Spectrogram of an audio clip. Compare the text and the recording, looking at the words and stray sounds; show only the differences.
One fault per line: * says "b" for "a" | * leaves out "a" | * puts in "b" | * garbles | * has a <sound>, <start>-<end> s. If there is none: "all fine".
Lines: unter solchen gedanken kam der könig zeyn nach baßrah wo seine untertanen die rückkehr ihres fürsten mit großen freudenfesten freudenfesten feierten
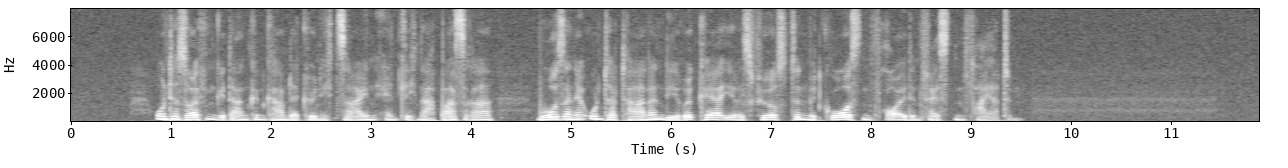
* puts in "endlich"
* leaves out "freudenfesten"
